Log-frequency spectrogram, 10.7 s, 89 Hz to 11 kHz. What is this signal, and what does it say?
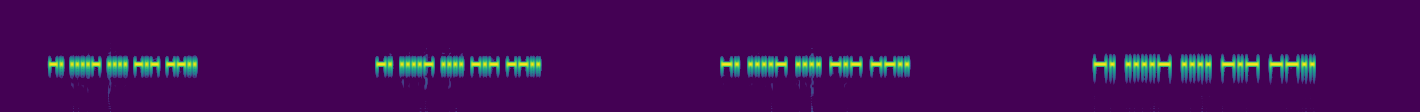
Morse code, heard as a keyed tone, about 52 wpm, 700 Hz. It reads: N4HKZ N4HKZ N4HKZ N4HKZ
